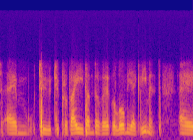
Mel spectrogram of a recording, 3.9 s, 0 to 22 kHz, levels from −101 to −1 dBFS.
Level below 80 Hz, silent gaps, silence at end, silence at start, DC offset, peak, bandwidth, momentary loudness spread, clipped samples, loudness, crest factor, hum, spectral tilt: -64 dBFS; none; 0 s; 0 s; under 0.1%; -4 dBFS; 4.8 kHz; 11 LU; under 0.1%; -26 LUFS; 22 dB; none; -7.5 dB/octave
